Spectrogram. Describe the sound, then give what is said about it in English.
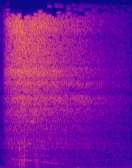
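A slow breath during a relaxation exercise: one airy breath swells quickly, then fades gradually into quiet. “Breathe in and out. Ah. Breathe in”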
